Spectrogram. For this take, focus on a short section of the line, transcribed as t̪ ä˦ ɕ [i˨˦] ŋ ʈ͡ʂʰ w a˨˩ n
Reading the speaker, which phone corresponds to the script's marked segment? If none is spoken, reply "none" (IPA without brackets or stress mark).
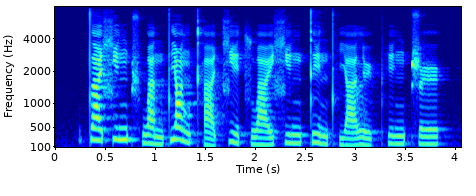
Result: i˦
